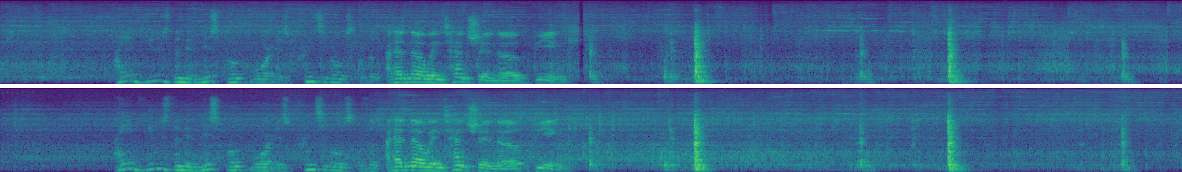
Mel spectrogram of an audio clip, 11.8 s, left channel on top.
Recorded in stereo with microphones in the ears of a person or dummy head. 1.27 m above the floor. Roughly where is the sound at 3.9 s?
Right.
